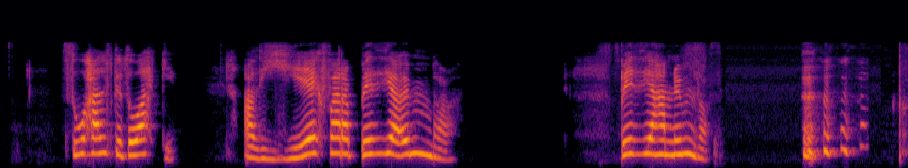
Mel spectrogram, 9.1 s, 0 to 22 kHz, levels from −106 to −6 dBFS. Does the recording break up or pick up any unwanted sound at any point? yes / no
yes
